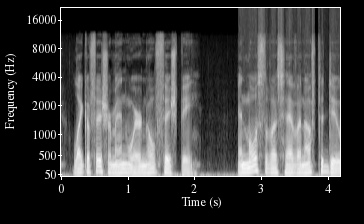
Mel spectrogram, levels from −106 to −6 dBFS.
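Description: From 2.14 s to the end of the clip the speech picks up sample clock jitter. The converter's sampling instants wander by a few microseconds, so each sample lands slightly off its proper time. The resulting error scales with how steeply the waveform is changing. It sits roughly 35 dB below the signal and is heard as a fine hiss and graininess riding on the speech. It is strongest on loud passages and sharp high-frequency sounds, and it drops away in the pauses.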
